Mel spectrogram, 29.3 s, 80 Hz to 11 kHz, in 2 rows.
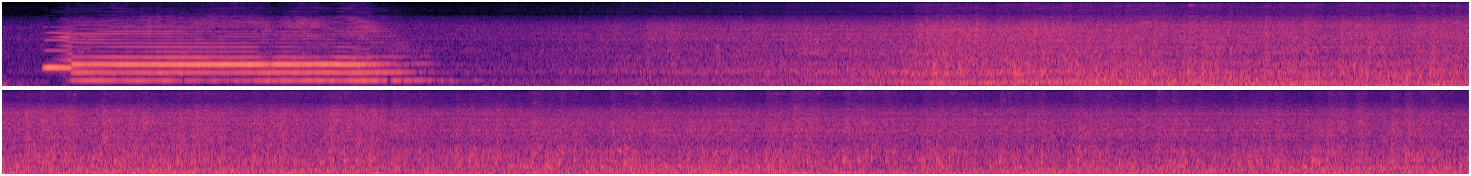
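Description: WAG-7 electric locomotive's horn sounding one long, steady-pitched blast of about three and a half seconds. The wheel and wagon noise of the train of high-capacity parcel vans then builds over a few seconds and runs steadily as the vans roll past.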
